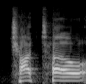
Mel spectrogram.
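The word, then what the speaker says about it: Chouteau: Uh, Terry in Chatau, Oklahoma.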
